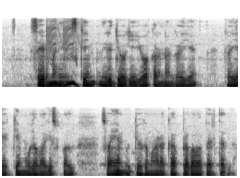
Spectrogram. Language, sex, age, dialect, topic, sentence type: Kannada, male, 18-24, Dharwad Kannada, banking, statement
